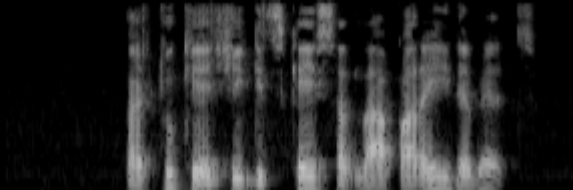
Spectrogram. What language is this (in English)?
Central Kurdish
